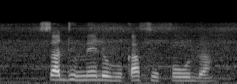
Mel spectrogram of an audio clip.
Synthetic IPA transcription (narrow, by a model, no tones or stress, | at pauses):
sadumɛlɪhʊkʼafɪfʊːlwa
